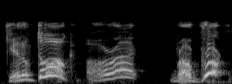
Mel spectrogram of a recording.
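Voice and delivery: loud, high put-on rapper bark. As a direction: bark it out like a hyped-up rap star. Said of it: "keep thinking D M X".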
